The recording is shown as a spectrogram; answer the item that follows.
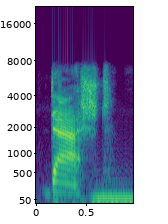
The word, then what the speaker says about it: dashed: Okay, make sure to pronounce the T at the end. Dashed. Okay, dashed. Okay, instead of dashed, okay, it's an SH sound. Dash, dashed. Dash. Okay, now add the T.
